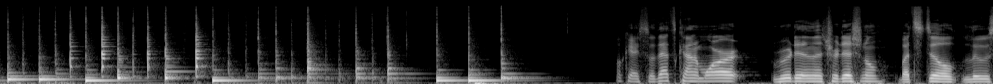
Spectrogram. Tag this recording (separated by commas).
playing congas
